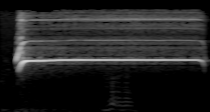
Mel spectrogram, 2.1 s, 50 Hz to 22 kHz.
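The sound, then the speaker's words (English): A toy whistle from a cereal box gives a piercing, steady high tone, one loud, even note held about two seconds that stops abruptly. “the little whistle in a Cap'n Crunch box, if you blew on it just right, would produce a tone, this is annoying, hold on, of 2,600 hertz.”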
